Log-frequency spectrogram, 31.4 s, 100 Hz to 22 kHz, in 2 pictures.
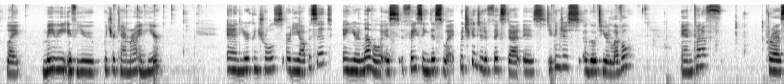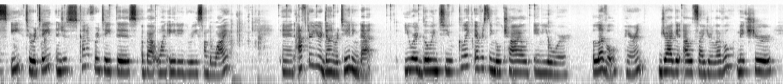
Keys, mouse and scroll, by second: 3.1 alt+right click, 3.5 alt+middle click, 3.6 alt+scroll up 1, 4.0 alt+click, 4.2 alt+right click, 4.4 alt+middle click, 6.2-10.9 drag, 12.7 alt+right click, 14.6-15.2 typing, 16.0 alt+click, 16.5 alt+click, 17.2 click, 20.3 ctrl+z, 21.1 click, 21.5 alt+click, 21.9 right click, 22.2 alt+click, 24.8-25.8 scroll down 1, 26.2 shift+click, 27.0-28.7 scroll up 1, 29.2-31.3 drag.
